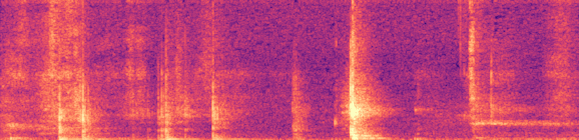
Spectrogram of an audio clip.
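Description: A deck of tarot cards being shuffled in several quick riffles and taps, close and fairly quiet, with small pauses between bursts.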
